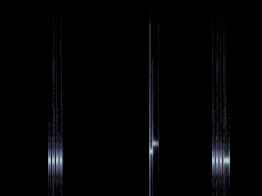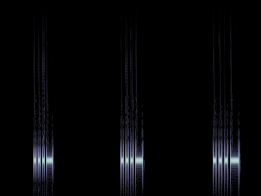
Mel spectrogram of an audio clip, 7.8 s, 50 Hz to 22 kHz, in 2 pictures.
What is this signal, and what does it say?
Morse code, heard as a keyed tone, about 36 wpm, spaced as for 8 wpm, 700 Hz. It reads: H VVVV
